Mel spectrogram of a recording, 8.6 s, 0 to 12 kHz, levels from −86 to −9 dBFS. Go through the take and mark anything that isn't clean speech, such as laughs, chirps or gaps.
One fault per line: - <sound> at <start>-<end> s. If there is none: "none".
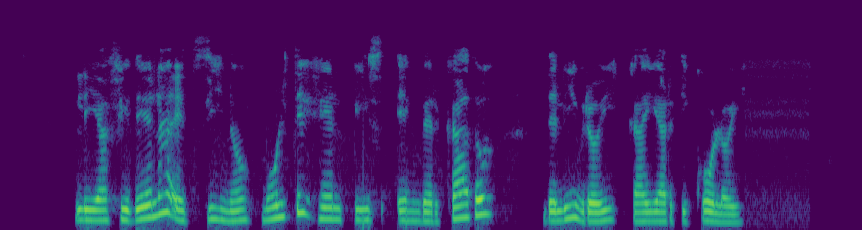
none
